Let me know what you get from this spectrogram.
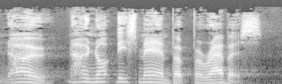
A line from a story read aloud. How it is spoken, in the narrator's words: they shouted back to him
